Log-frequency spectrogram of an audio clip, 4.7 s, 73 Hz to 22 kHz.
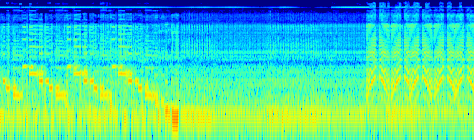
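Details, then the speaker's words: Super Pac-Man arcade PCB after replacing the 74LS257 chip at 3F: a few seconds of game tune, then a steady low mains-type hum underneath; owner unsure whether the amp or that chip is at fault. "guess this sounds like crap actually [Music] hmm I don't know if it's the amp or that chip or something's making that sound terrible but at least the coin up is working"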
